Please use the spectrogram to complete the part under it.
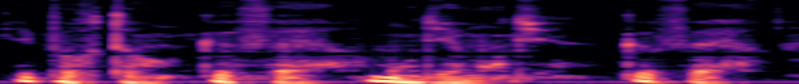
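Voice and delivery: almost to herself, helpless; hushed anguished wondering; despairing to herself. A narrator's reading. Desperate girl talks to herself.

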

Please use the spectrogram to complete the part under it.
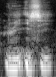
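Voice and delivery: gasping out the words in shock; startled cry. A narrator's reading. A young woman startled by her lover at her door, crying out. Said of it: "s'écria-t-elle".

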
